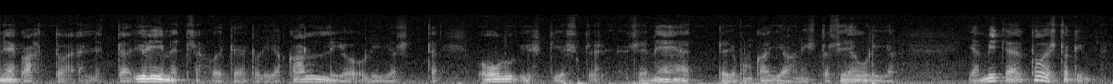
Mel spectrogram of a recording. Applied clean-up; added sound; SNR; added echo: none; Bird vocalization, bird call, bird song; 13 dB; none.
